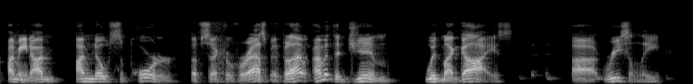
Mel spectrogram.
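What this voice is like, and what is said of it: Imitates another person's voice. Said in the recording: “my Ryan Russillo impression ... you fell into Nate Duncan ... There's something about that alpha energy.”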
